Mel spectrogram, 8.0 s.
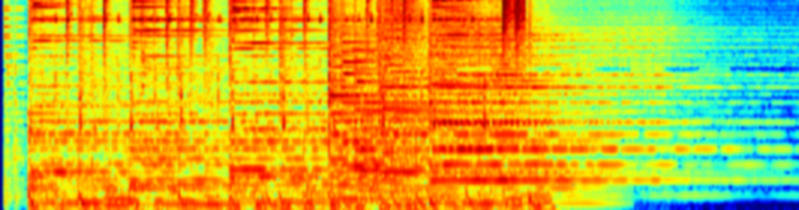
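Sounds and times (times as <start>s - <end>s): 
Christmas promo bumper jingle: 0.3s - 6.5s.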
